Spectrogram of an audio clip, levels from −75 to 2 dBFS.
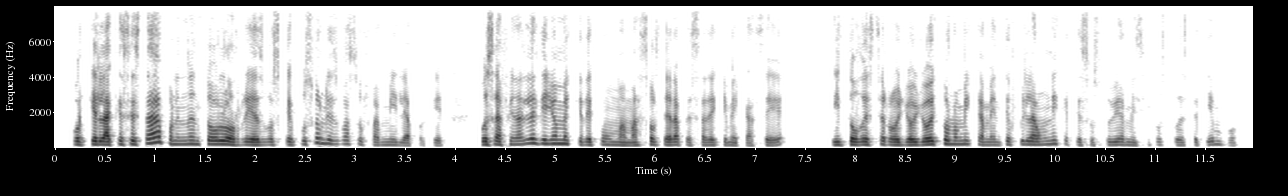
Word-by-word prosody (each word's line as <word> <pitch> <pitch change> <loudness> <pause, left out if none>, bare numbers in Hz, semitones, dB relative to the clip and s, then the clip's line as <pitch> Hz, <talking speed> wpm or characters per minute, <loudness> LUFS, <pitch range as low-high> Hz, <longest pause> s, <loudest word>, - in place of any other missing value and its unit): Porque 180 +1 +2
la 170 -1 +10
que 190 - -4
se 190 - -1
estaba 240 +10 +5
poniendo 200 -3 -5
en 190 - -5
todos 195 0 +3
los 175 -4 +8
riesgos, 155 0 +1
que 165 0 -5
puso 185 - -9
en 250 - -3
riesgo 205 -2 -5
a - - -7
su 190 -3 -13
familia, 150 -3 -8
porque, 130 -1 -17 0.3
pues, 175 0 +1
al 175 - +4
final 180 +2 -4
del 245 -1 +2
día 220 - +1
yo 220 - +1
me 215 -1 0
quedé 165 -5 -4
como 165 0 -9
mamá 145 -2 -3
soltera 160 -1 -1
a - - -8
pesar 150 -1 -11
de 145 0 -5
que 150 0 -12
me 140 - -9
casé 125 - -9 0.4
y 160 0 -3
todo 165 +1 +3
este 165 +3 -2
rollo. 155 -2 +3
Yo, 170 +3 +5
económicamente, 180 -5 -3
fui 185 +3 -9
la 175 - +2
única 190 +3 -8
que 155 - -13
sostuve 155 +2 -9
a 160 - -7
mis 145 -1 -13
hijos 155 +1 -22
todo 145 - -12
este 145 +1 -16
tiempo. 160 -5 -14
165 Hz, 260 wpm, -23 LUFS, 150-185 Hz, 0.4 s, la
